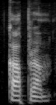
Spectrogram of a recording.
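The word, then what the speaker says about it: Cuprum: আম এখানে আমাদের উচ্চারণ হচ্ছে।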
